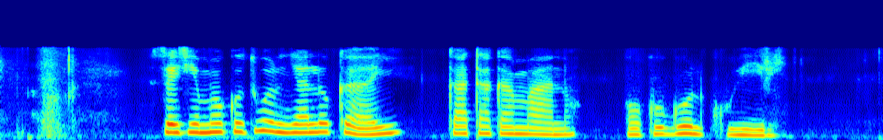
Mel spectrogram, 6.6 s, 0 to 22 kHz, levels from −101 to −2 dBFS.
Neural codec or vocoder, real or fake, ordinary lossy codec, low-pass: codec, 16 kHz, 2 kbps, X-Codec, WavLM features, trained on Multilingual LibriSpeech; fake; none; 5.4 kHz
